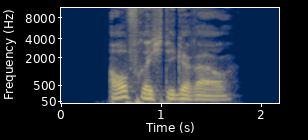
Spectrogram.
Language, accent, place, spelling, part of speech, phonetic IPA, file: German, Germany, Berlin, aufrichtigerer, adjective, [ˈaʊ̯fˌʁɪçtɪɡəʁɐ], De-aufrichtigerer.ogg
- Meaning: inflection of aufrichtig: 1. strong/mixed nominative masculine singular comparative degree 2. strong genitive/dative feminine singular comparative degree 3. strong genitive plural comparative degree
